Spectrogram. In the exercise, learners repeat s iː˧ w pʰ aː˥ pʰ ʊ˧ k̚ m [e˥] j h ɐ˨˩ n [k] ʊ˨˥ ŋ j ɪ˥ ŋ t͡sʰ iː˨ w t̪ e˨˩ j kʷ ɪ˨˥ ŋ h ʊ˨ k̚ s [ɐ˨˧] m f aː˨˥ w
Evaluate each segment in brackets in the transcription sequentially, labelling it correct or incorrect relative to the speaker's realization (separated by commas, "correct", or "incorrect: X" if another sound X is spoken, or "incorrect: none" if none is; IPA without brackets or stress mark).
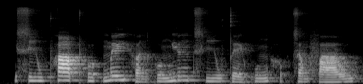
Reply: correct, correct, correct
